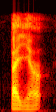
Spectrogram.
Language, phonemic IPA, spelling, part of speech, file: French, /pa.jɛ̃/, païen, adjective / noun, FR-païen.ogg
- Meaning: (adjective) pagan, heathen; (noun) an uneducated person, a hick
